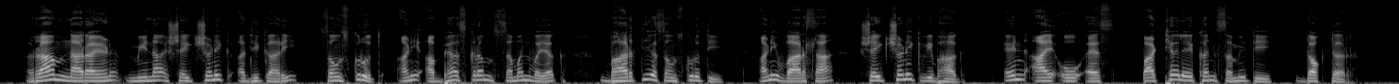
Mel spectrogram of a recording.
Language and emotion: Marathi, neutral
